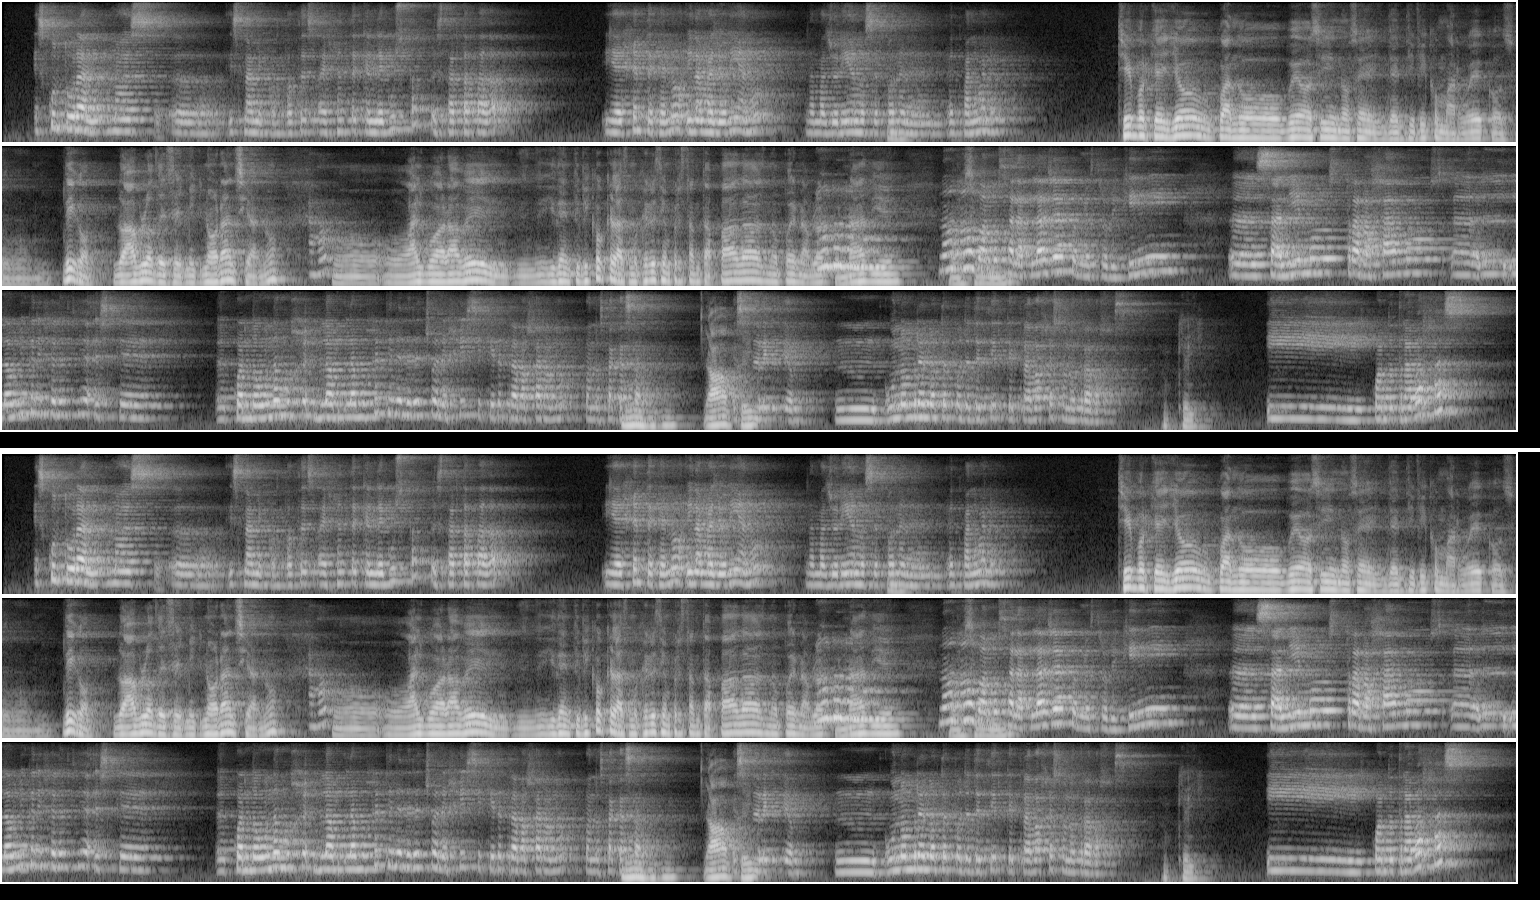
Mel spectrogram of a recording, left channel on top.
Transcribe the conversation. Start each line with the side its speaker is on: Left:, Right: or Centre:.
Right: Es cultural, no es eh, islámico. Entonces, hay gente que le gusta estar tapada y hay gente que no, y la mayoría no. La mayoría no se ponen
Centre: claro.
Right: el, el panuelo.
Centre: Sí, porque yo cuando veo así, no sé, identifico Marruecos o digo, lo hablo desde
Right: Ujú.
Centre: mi ignorancia, ¿no?
Right: Ajá.
Centre: O, o algo árabe, i- identifico que las mujeres siempre están tapadas, no pueden hablar
Right: No,
Centre: con
Right: no, no,
Centre: nadie
Right: no. No,
Centre: o
Right: no,
Centre: así,
Right: vamos
Centre: ¿no?
Right: a la playa con nuestro bikini, eh, salimos, trabajamos. eh, l- la única diferencia es que eh, cuando una mujer, la, la mujer tiene derecho a elegir si quiere trabajar o no cuando está casada.
Centre: Ujú. Ah, ok,
Right: Es una elección. Mm, un hombre no te puede decir que trabajes o no trabajes.
Centre: ok.
Right: Y cuando trabajas,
